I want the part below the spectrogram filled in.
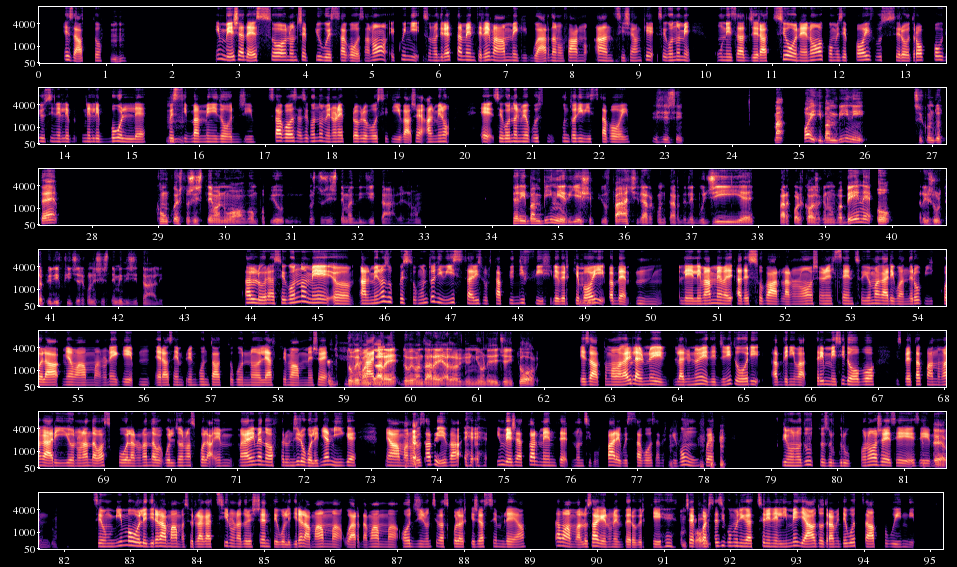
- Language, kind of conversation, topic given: Italian, podcast, Che ruolo hanno i gruppi WhatsApp o Telegram nelle relazioni di oggi?
- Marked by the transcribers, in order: "cioè" said as "ceh"; other background noise; "cioè" said as "ceh"; "cioè" said as "ceh"; "riunione" said as "runei"; chuckle; laughing while speaking: "eh"; chuckle; "cioè" said as "ceh"; chuckle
